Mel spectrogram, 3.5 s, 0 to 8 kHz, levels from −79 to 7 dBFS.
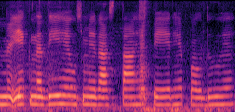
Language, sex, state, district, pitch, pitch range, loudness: Hindi, female, Bihar, Patna, 210 Hz, 205-215 Hz, -17 LUFS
